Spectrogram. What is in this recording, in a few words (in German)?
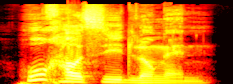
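"Hochhaussiedlungen", German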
